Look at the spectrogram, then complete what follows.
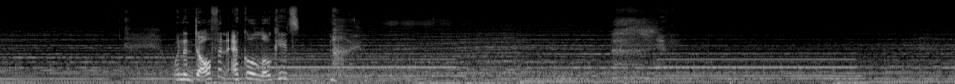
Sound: instrumental background music; background horn noise interrupts; laughs; instrumental background music

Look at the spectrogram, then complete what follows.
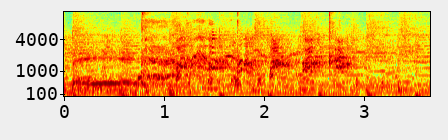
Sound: both laugh

